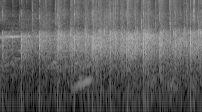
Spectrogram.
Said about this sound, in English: keep clapping because they still got a little ways to walk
